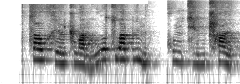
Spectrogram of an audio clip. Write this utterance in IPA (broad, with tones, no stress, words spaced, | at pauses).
t͡sɑ˥ʊ̯xe˧˥ɪ̯ʈ͡ʂwa̰˨˩n lwɔ˥t͡swä˥˧pi˥˩n | kʰʊ˥˩ŋt͡ɕi˧˥nʈ͡ʂʰa˥˩ɪ̯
